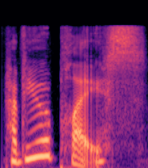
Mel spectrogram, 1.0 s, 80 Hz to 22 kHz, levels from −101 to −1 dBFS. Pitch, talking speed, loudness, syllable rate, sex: 270 Hz, 240 wpm, -19 LUFS, 5.9 syllables/s, female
